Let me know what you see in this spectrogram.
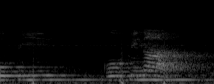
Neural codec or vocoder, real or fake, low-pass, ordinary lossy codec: none; real; 7.2 kHz; none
